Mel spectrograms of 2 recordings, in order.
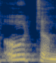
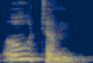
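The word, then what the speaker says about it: autumn: لغويه رقم انين بيقولي ان الام لو فولود باي ال ان هم مخرج صوتي واحد فبالتالي ال ان عندي هتبقى سايلنت ونطق الام بس مشهوره جدا في كلمه اوتم نفس كلمه اوتم الان سايل عمود برضو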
